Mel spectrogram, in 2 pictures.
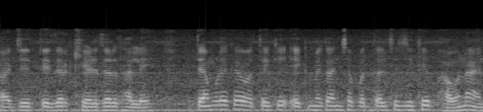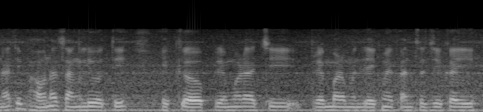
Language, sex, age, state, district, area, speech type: Marathi, male, 30-45, Maharashtra, Akola, rural, spontaneous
